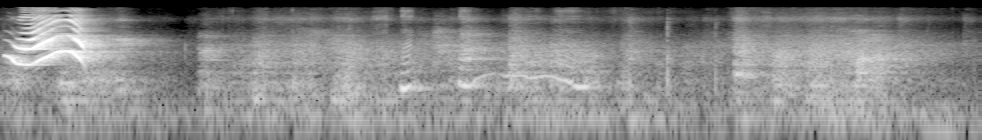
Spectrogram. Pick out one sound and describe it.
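A parrot chatters and mumbles softly.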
